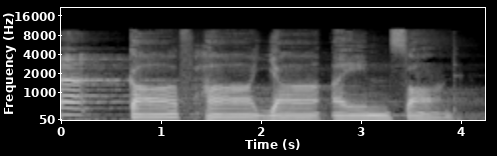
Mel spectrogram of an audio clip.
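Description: A man's voice chanting Quran recitation in Arabic in melodic tajweed style. A held note fades out at the start; then, from under a second in, come several short sung phrases with gliding, wavering pitch, separated by brief pauses.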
